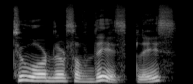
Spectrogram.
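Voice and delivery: plain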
